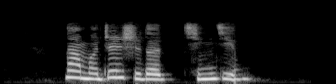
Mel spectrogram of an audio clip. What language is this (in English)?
Chinese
